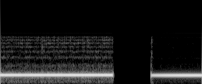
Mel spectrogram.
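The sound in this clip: Telephone dial tone heard just before a prank call: a loud, steady, buzzy hum that breaks off for a moment of silence, then resumes as a softer, cleaner tone.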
